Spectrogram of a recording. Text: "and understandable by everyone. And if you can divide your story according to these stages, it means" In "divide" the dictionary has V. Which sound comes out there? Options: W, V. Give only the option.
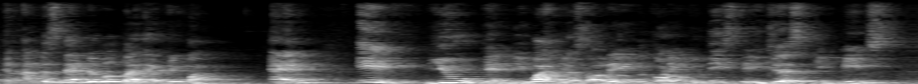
W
